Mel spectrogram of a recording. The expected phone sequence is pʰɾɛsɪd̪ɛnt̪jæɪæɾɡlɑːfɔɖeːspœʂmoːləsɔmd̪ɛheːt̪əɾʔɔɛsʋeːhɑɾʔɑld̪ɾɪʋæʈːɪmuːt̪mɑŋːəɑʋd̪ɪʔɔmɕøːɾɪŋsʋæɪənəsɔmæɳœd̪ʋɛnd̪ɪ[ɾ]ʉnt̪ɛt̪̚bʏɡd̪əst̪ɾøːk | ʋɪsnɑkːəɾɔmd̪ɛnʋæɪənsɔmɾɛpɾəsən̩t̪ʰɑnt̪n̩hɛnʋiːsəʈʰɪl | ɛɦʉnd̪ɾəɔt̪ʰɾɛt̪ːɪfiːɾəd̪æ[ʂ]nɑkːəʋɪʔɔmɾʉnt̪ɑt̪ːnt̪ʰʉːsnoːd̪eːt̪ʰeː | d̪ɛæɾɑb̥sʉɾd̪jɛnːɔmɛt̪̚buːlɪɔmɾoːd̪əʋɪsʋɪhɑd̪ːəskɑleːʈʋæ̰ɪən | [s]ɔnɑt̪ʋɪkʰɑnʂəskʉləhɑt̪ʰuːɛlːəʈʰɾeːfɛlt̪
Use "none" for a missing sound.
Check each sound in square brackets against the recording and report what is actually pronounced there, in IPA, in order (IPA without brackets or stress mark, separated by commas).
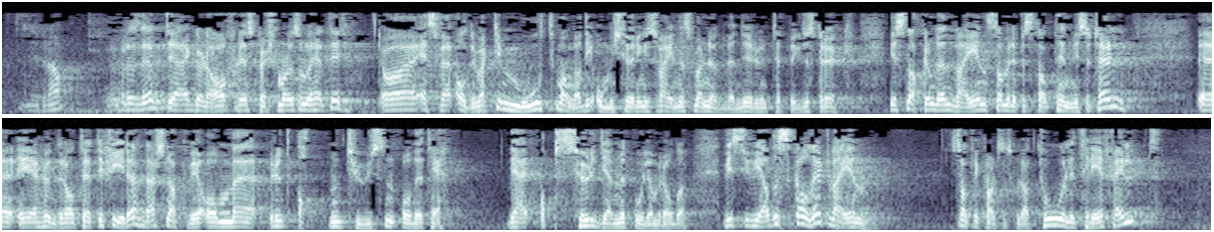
ɾ, ʂ, s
